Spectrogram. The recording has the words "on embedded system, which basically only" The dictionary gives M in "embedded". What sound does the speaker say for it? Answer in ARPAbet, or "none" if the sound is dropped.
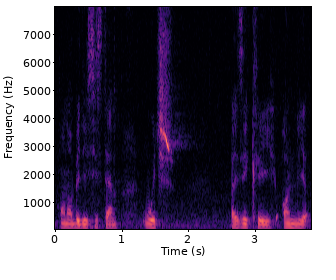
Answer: none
